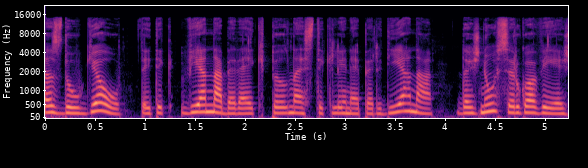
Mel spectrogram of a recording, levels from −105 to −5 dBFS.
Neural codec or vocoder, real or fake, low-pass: none; real; 14.4 kHz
